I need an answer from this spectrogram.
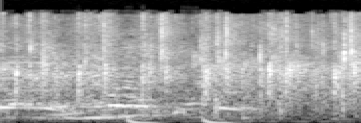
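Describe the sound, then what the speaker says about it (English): Audience claps for a performer at an evening show, the applause steady but moderate, mixed with a couple of loud low thumps and some voices. "Can we get another round of applause?"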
